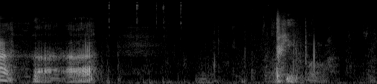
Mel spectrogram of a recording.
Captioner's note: man grunts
